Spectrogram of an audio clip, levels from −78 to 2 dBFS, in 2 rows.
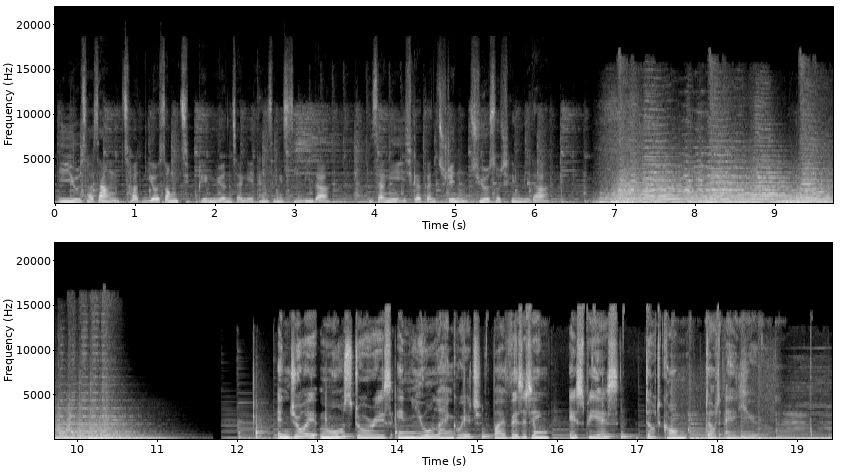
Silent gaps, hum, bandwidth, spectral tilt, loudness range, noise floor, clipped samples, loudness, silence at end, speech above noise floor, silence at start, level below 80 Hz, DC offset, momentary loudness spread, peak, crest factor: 11.70-11.77 s; none; 18 kHz; -4.5 dB/octave; 7 LU; -43 dBFS; under 0.1%; -16 LUFS; 0 s; 26 dB; 0 s; -30 dBFS; under 0.1%; 10 LU; -2 dBFS; 14 dB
